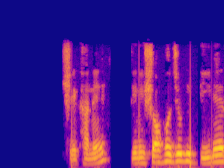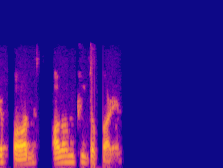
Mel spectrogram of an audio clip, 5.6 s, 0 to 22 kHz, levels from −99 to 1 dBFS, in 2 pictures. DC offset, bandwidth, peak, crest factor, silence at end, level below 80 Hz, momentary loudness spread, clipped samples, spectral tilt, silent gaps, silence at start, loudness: under 0.1%; 8 kHz; 0 dBFS; 18 dB; 1.3 s; -52 dBFS; 11 LU; under 0.1%; -4.5 dB/octave; 1.40-1.63 s, 3.35-3.45 s; 0.8 s; -17 LUFS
